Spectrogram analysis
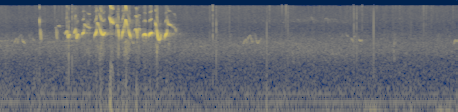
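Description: Canada Warbler song: a quick, sputtering jumble of high chips and warbled notes lasting under two seconds, then quiet.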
